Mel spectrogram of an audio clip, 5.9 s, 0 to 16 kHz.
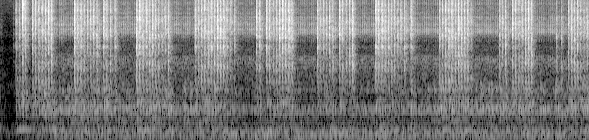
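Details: Navien CR-A 240 tankless water heater installed 2010, drained with filters cleaned: quick uneven clicking, about 1.5 per second, apparently from the inlet flow adapter/flow adjustment valve pipe; cause unconfirmed.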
